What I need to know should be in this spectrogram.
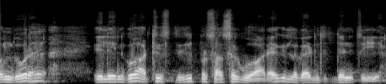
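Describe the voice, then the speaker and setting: A man speaks with a medium pitch and a dark, mellow tone. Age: 70s. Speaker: retired soldier, neighbour. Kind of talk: news interview.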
